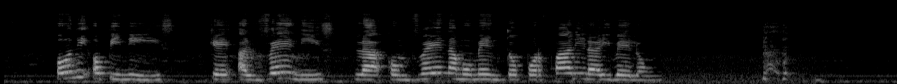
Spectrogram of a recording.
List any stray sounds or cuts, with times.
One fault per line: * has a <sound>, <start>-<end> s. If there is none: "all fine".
* has a cough, 7.6-8.0 s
